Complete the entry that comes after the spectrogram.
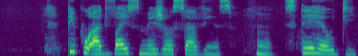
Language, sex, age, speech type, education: Nigerian Pidgin, female, 15-29, spontaneous, tertiary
